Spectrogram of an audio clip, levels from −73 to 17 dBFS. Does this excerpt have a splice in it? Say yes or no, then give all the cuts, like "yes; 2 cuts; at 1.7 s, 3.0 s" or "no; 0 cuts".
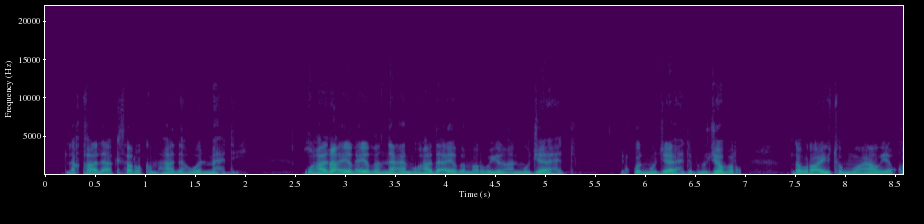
yes; 1 cut; at 3.1 s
